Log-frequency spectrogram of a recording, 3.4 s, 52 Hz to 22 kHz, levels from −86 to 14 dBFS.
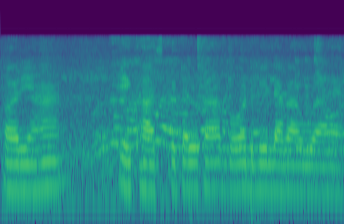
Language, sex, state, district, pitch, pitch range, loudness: Hindi, male, Madhya Pradesh, Katni, 135 Hz, 130-140 Hz, -19 LUFS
